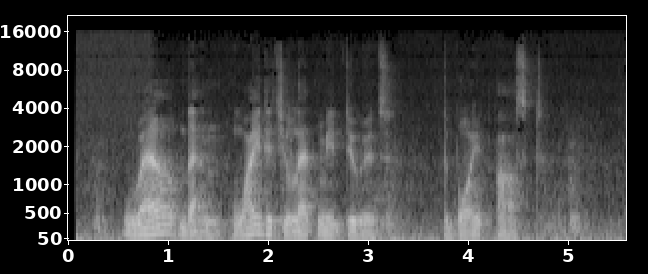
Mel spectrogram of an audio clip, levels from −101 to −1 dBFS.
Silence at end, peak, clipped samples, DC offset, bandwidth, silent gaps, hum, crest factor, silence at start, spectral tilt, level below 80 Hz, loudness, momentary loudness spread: 0 s; -10 dBFS; under 0.1%; under 0.1%; 16 kHz; none; none; 22 dB; 0.1 s; -7 dB/octave; -48 dBFS; -31 LUFS; 19 LU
